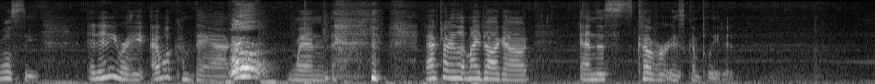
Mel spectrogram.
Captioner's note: dog barks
